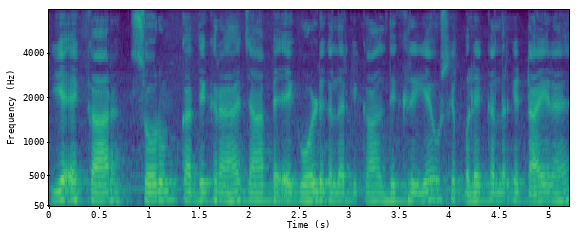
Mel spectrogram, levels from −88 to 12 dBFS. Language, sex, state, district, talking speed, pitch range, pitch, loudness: Hindi, male, Maharashtra, Washim, 275 wpm, 125-130 Hz, 125 Hz, -19 LUFS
